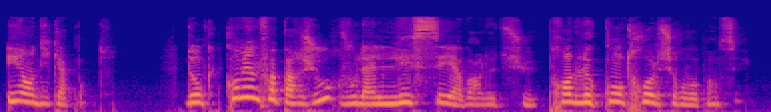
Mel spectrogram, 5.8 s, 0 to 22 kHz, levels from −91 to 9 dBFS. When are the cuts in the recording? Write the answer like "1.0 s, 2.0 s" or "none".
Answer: 1.7 s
